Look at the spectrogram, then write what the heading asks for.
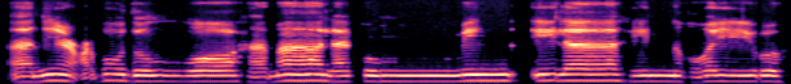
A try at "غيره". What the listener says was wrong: রু এর মুখ গোল করেন, গায়রু।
